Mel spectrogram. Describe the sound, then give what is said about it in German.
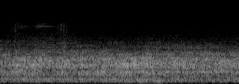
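A steady, unbroken rumble of car interior noise, a low road and engine drone filling the cabin at moderate level with no talking over it. “Ich hoffe, dass mein Gesabbel, das ich jetzt gerade rausstammel hier im Auto, nicht auch langweilig lang ist.”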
